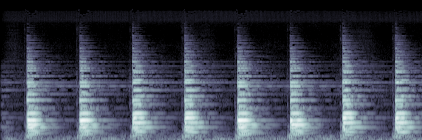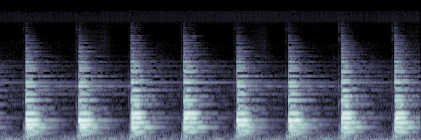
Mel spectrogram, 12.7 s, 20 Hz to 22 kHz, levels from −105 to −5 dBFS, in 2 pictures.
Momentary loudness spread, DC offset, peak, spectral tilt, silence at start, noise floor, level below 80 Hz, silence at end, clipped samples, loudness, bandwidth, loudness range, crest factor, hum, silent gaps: 18 LU; under 0.1%; 0 dBFS; -6 dB/octave; 0.4 s; -46 dBFS; -52 dBFS; 0.1 s; under 0.1%; -19 LUFS; 7.6 kHz; 1 LU; 20 dB; none; none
